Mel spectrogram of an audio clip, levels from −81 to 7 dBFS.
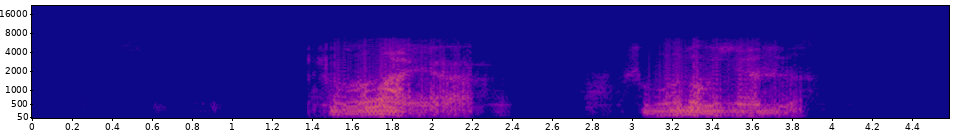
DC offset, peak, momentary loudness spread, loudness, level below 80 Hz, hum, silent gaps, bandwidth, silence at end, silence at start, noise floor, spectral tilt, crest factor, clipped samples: under 0.1%; -20 dBFS; 18 LU; -37 LUFS; -66 dBFS; none; none; 7.6 kHz; 0.7 s; 1.4 s; -76 dBFS; -4 dB/octave; 22 dB; under 0.1%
